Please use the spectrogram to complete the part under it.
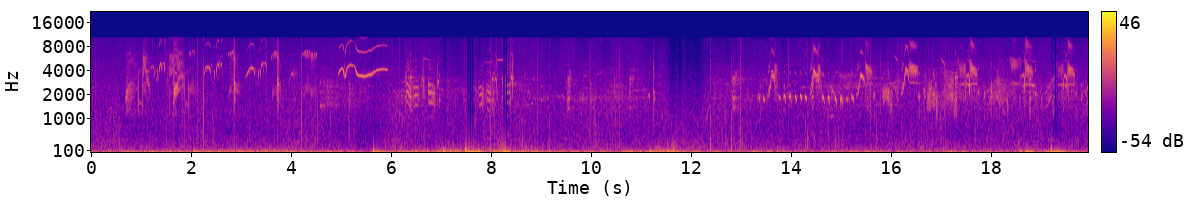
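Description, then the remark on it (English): A songbird pours out a long, varied song mixing whistles, chirps and harsh squawks, including imitations of other birds' calls, fairly loud over a low background rumble. “Here is a sample of its song and some of its imitations.”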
